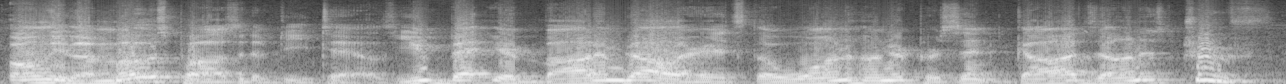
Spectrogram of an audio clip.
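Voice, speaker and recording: A man's voice: lowish voice, animated, normal speed, natural voice, poor audio. A man reading the part of an eccentric, effusive and mocking 1950s Manhattan man in a stage play table read.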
